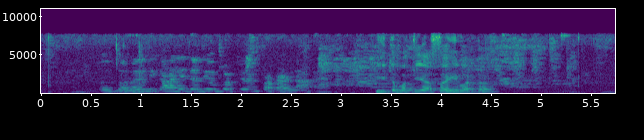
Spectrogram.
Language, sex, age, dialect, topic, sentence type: Bhojpuri, male, 51-55, Northern, banking, statement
